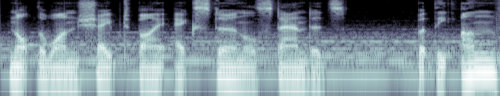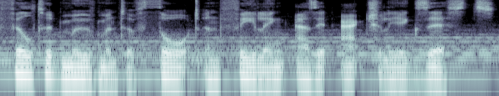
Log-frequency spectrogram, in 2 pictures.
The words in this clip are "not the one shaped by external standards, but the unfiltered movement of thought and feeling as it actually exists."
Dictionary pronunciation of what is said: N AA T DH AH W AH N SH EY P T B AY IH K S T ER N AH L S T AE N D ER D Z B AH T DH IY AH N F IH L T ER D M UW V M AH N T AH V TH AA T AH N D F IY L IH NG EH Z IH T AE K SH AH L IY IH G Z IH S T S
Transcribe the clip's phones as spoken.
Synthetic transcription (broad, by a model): N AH T DH AH W AH N SH EY P T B AY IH K S T ER N L S T AE N D ER D Z B AH T DH IY AH N F IH L T ER D M UW V M AH N T AH V TH AA T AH N F IY L IH NG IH Z IH T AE K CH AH L IY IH G Z IH S T S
